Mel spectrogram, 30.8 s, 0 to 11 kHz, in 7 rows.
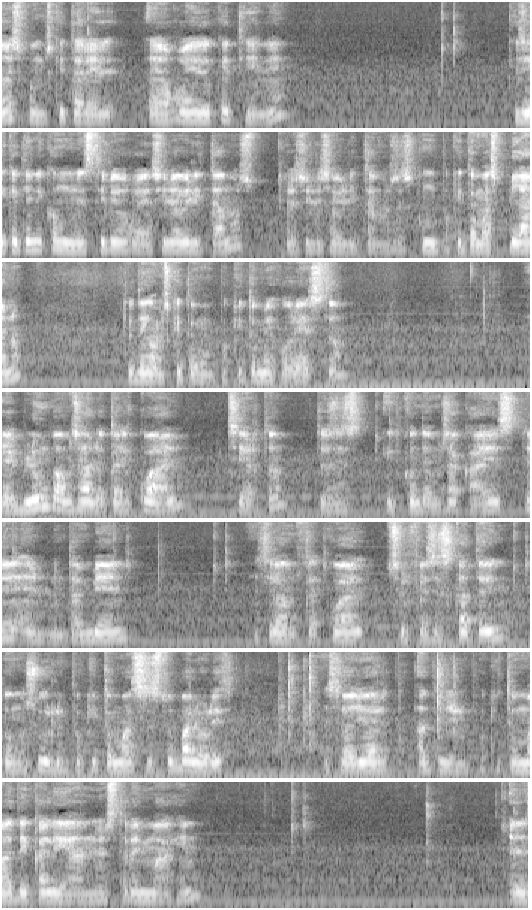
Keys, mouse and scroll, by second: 0.6 click, 3.6 click, 6.7 click, 13.2-14.3 middle drag, 16.3 click, 17.6 click, 18.5 click, 19.3 click, 20.1 click, 21.9 click, 24.4 KP_2, 24.4 KP_0, 25.6 Return, 28.8 click, 30.5 click.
